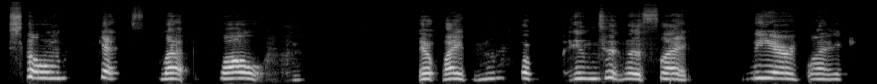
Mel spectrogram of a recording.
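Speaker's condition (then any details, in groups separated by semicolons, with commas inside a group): Cerebral palsy; wheelchair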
